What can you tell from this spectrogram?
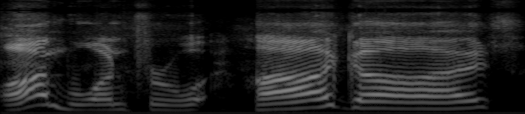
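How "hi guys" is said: slow put-on children's tv dinosaur voice. Greeting the others in a put-on voice: slowed-down Barney-like voice. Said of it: "now you're slowing it down".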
